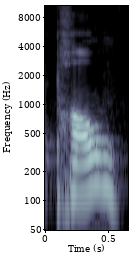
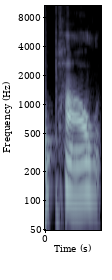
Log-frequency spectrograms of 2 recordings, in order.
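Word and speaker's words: Pål: It's actually Paul. It's no Pal, P-A-L.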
